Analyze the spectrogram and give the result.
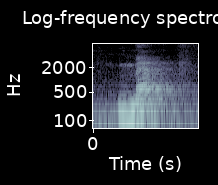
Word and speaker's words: Melech: But it was the same with this word Melech, or MLK, which, if it means king, is pronounced Melech.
